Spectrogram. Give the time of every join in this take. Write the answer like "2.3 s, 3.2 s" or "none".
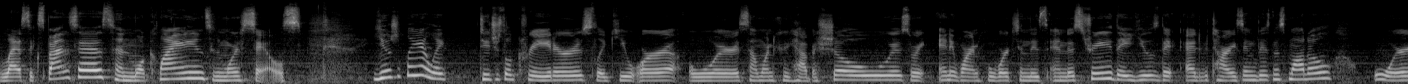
none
